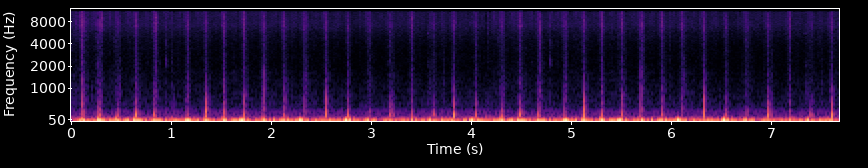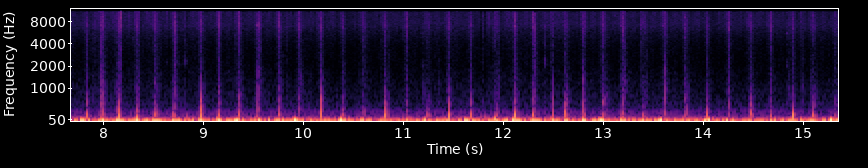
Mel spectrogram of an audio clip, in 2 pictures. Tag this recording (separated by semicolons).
wings; wing-flaps; bird; flapping; flying; simulated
